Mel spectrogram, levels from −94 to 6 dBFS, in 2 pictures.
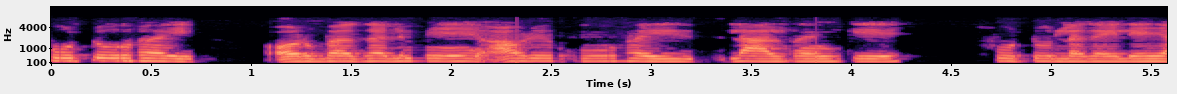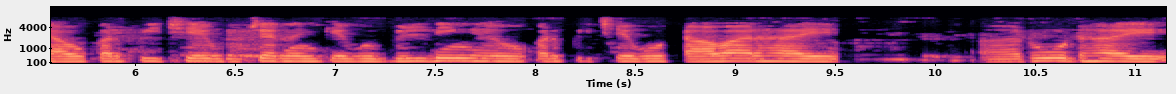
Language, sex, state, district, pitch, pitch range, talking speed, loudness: Maithili, female, Bihar, Samastipur, 170 Hz, 165-175 Hz, 155 wpm, -17 LUFS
